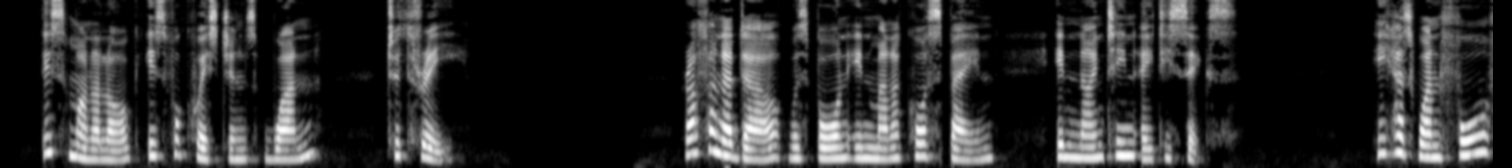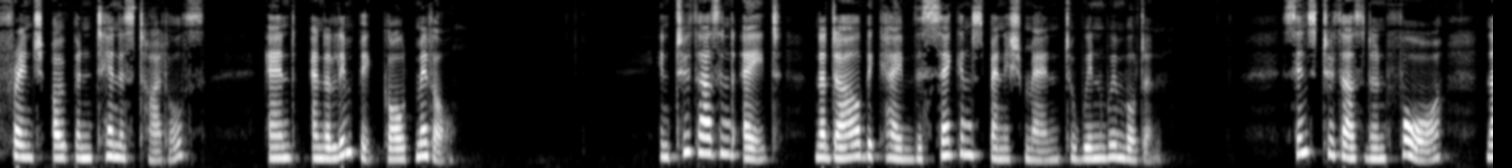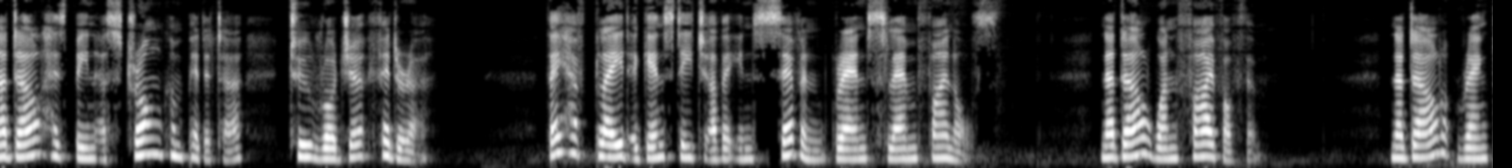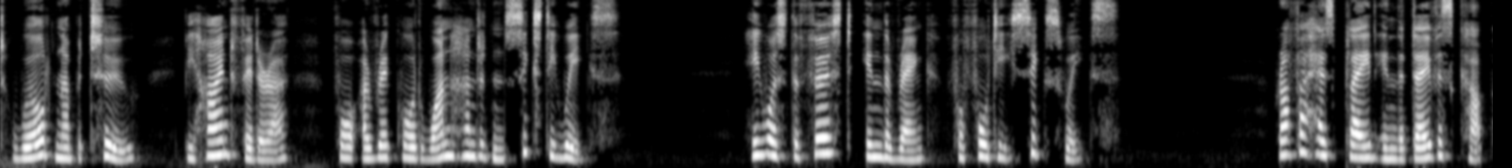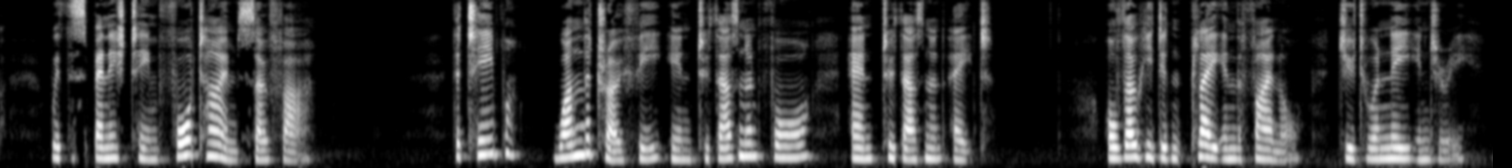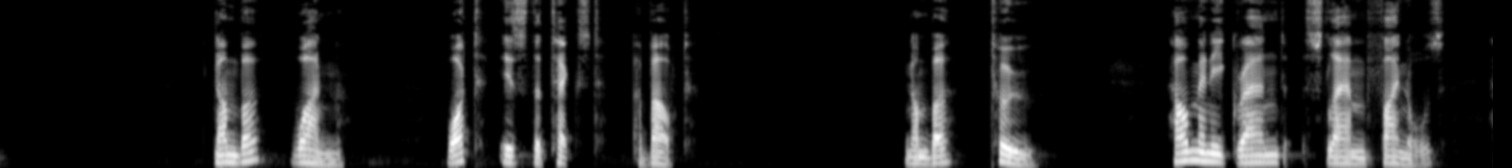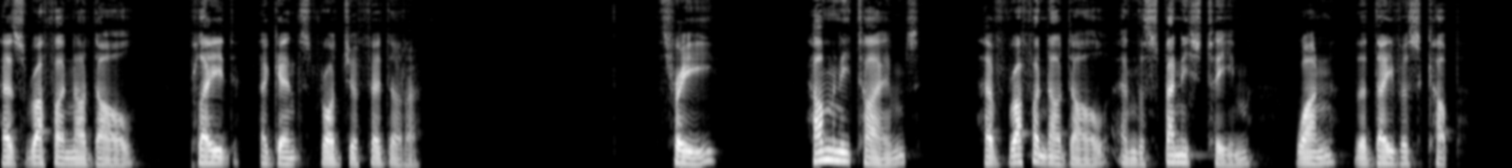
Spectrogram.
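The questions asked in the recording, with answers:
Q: What is the text about?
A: Rafa Nadal

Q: How many times have Rafa Nadal and the Spanish team won the Davis Cup?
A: Twice (2004 and 2008)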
